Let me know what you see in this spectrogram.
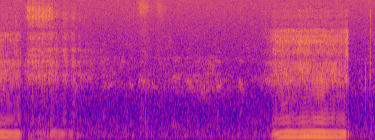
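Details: Sleeping dog gives loud, low rattling snores with a quiet pause between breaths before the next long snore; ordinary snoring.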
